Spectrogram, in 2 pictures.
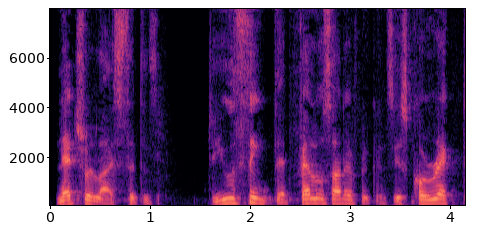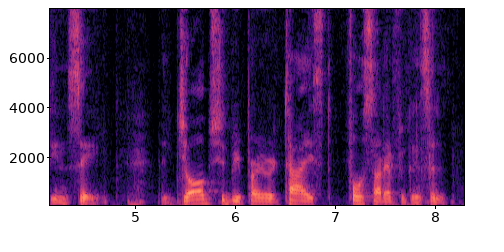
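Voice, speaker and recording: A man's voice: medium pitch, expressive, moderate pace, a little mellow, breathy edge. A man grills officials at a committee hearing. He presses his questions and repeats them insistently. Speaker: member of parliament questioning officials.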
